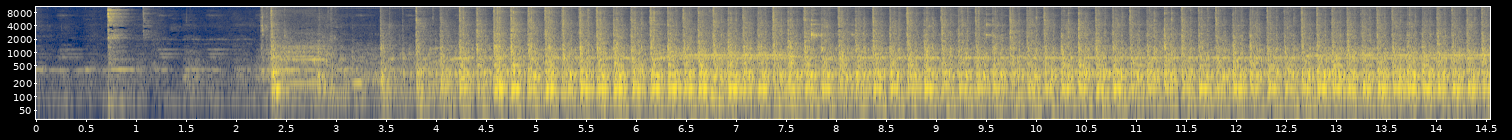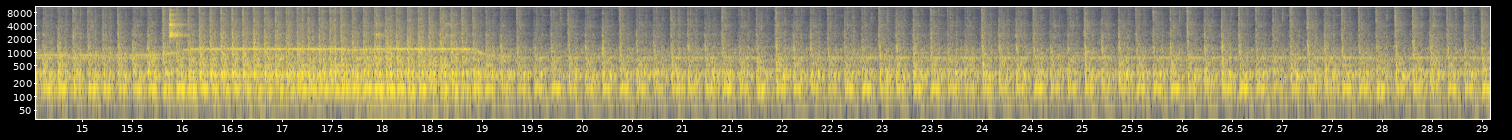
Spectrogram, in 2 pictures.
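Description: Computerized embroidery machine starting up about two seconds in and then stitching at a steady pace: a fast, even needle clatter over a motor hum, with a higher whine joining for a few seconds past the middle. It is a test-stitch after repair for messy, tangled stitching.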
